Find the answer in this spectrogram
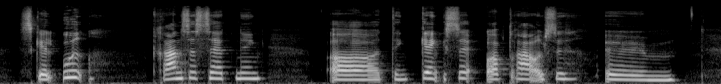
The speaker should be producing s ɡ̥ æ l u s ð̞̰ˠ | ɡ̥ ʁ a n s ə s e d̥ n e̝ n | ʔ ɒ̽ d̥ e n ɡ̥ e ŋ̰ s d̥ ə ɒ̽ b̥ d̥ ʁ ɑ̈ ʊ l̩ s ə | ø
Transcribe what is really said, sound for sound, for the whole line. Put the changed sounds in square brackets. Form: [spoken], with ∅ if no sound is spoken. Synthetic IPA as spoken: s ɡ̥ æ l u [∅] ð̞̰ˠ | ɡ̥ ʁ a n s ə s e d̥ n e̝ [ŋ] | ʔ ɒ̽ d̥ e n ɡ̥ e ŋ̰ s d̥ ə ɒ̽ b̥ d̥ ʁ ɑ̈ ʊ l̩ s ə | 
